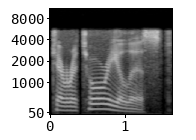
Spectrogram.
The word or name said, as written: territorialist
